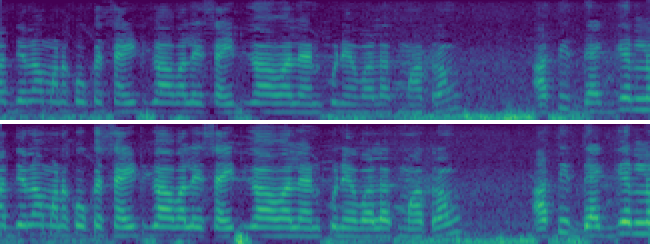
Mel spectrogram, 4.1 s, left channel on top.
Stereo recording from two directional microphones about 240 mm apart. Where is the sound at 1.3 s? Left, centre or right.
Right.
